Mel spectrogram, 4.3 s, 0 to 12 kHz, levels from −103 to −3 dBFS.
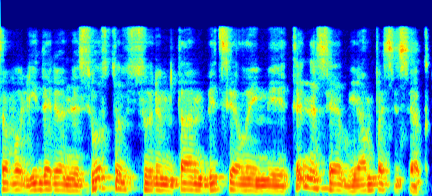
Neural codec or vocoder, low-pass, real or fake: codec, 16 kHz, 16 kbps, FreqCodec, smaller model; 7.2 kHz; fake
